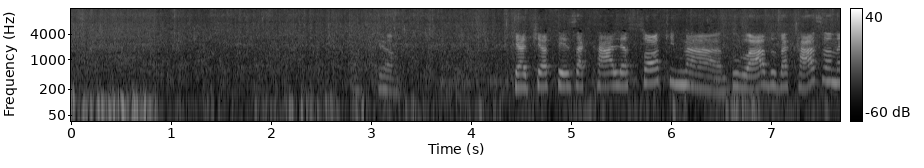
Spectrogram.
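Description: Heavy rain pours down outdoors with a steady hiss.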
